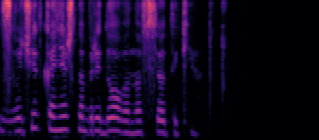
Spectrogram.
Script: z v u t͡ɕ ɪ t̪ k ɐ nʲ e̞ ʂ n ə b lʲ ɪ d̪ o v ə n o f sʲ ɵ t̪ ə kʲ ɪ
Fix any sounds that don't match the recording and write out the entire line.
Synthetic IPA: z v ʊ t͡ɕ i t̪ k ɐ nʲ e̞ ʂ n ə b ɾʲ ɪ d̪ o v ə n o f sʲ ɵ t̪ ə kʲ ɪ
